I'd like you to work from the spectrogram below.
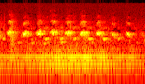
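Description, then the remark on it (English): A family car squeaks and squeals for want of a lubrication job, about ten high, whiny chirps in a quick, uneven rhythm over a low, steady hum, with no one talking. “Does your family car ever make noises like this?”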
